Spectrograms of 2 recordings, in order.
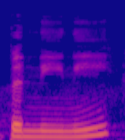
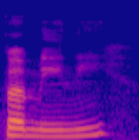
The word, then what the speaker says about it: Bimini: Is it Bimini? – Now I think it's not.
